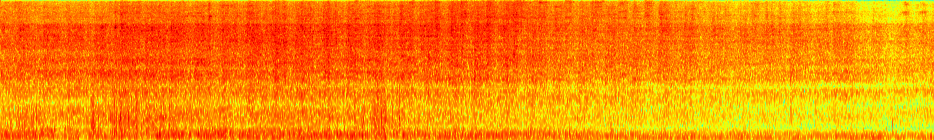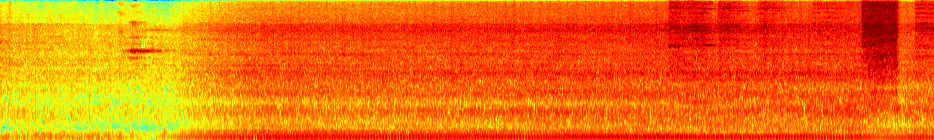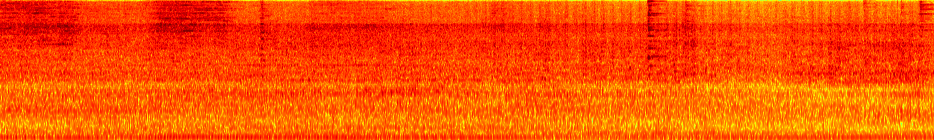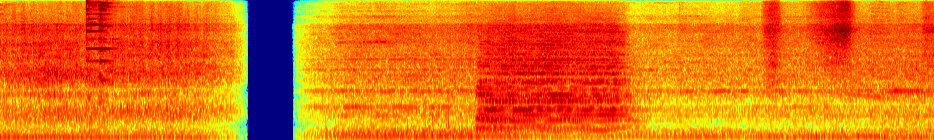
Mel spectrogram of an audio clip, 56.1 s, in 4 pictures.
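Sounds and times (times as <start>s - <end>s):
locomotive engine drone: 16.8s - 45.4s, 46.5s - 56.0s.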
